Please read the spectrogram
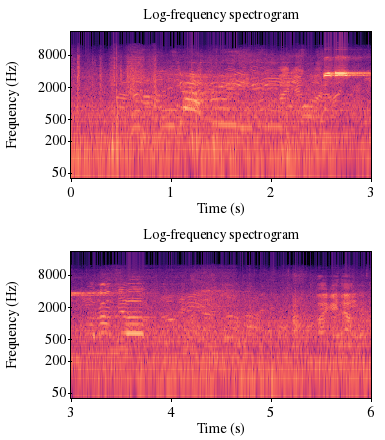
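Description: Players' voices and shouts carrying across an open football pitch. A short, high whistle blast comes about two and a half seconds in, and there is a sharp knock at the very start.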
